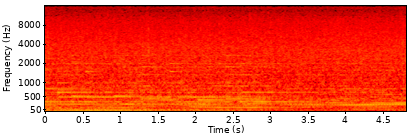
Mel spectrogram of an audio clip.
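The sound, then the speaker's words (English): Rain falling on trees under grey skies, a soft and even hiss of countless drops that stays faint and continuous, with no voices or distinct events. “Pitter patter. The rain upon the trees seems to almost echo your footsteps as you flee.”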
